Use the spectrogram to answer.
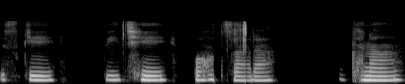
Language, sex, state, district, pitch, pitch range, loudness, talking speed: Hindi, female, Bihar, Supaul, 205 Hz, 195-210 Hz, -20 LUFS, 90 wpm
